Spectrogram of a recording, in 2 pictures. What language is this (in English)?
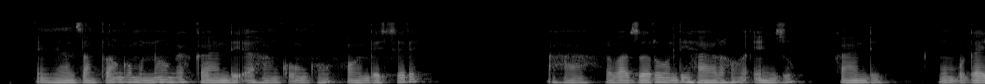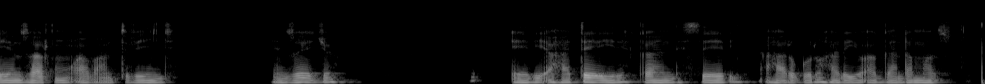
Nyankole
